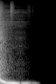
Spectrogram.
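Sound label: snare drum bass drum, Dance Mega Drums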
